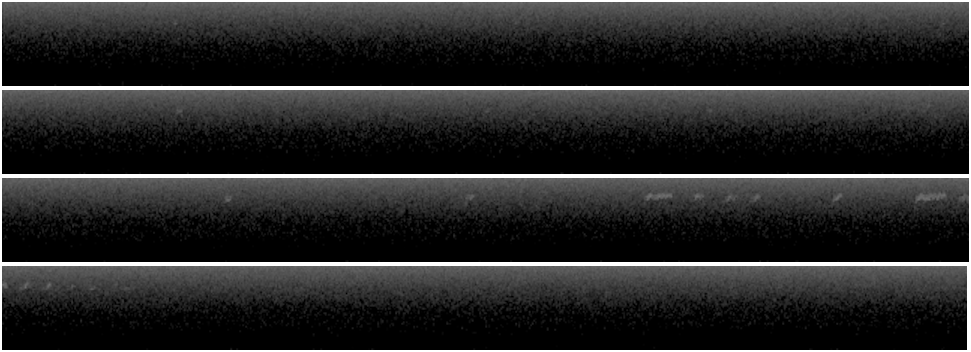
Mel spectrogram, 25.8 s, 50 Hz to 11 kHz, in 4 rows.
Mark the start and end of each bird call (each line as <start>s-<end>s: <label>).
17.1s-20.3s: unidentified bird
